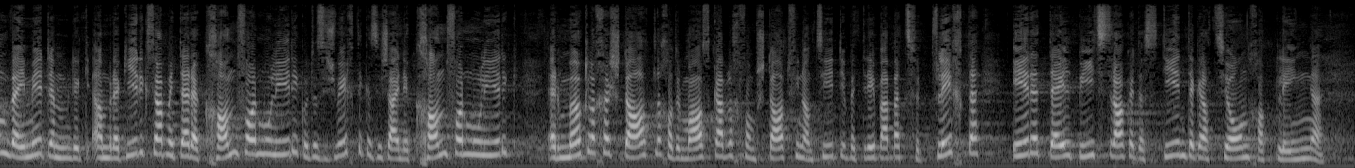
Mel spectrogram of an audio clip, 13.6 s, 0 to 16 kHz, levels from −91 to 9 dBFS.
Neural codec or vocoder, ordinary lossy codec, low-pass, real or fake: none; none; 14.4 kHz; real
